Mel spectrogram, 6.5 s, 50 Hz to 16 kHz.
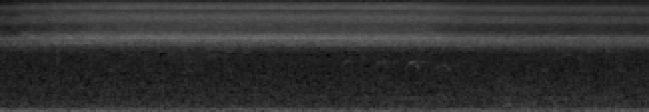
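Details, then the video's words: Neotibicen hieroglyphica cicada, Shoal Creek, Joplin, Missouri, 16 June 2012: an intense, even, high-pitched buzz holds for about four seconds before fading out, leaving low outdoor rumble. "N. hieroglyphica cicada sounds"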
